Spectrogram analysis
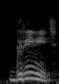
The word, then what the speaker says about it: Greenwich: है इम्पोर्टेंट वो है ग्रीनिच। अभी इसका स्पेलिंग GREENWICH, बट इसका प्रोनाउंसिएशन होगा सिर्फ ग्रीनिच।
